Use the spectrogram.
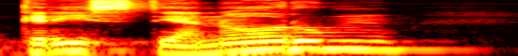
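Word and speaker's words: Christianorum: jaculatorias Aquí nada más acuérdense que las he seguido de una H no es una h y suena como K por lo tanto María auxilium Cristian norum hora pronovis ruega por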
